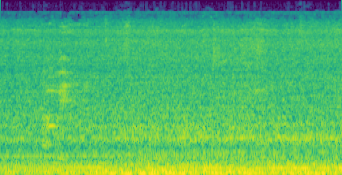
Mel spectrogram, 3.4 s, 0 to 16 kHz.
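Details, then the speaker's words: Chevrolet Corvette C8 driving after transmission replacement, fully torqued: smooth low drone with road rumble, no whine, clunk or grind from the gearbox; normal driving. "but in the end it's so worth it no funny noises or anything"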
